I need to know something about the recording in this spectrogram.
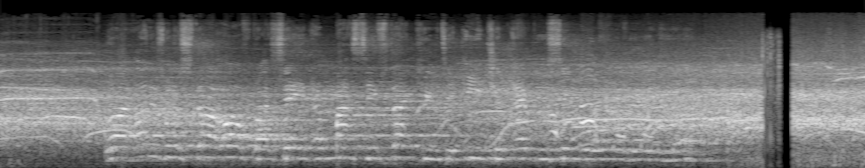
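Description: A young man sings through loudspeakers.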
